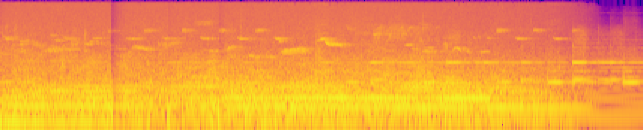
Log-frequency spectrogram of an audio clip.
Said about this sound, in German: Und die Vögel, hört ihr die Vögel?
